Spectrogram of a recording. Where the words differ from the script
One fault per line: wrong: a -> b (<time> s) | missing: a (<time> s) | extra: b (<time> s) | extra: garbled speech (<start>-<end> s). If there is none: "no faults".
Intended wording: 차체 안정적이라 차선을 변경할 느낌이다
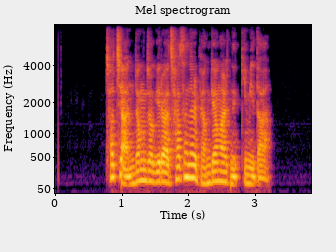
no faults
